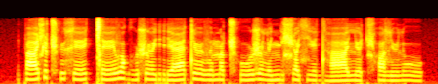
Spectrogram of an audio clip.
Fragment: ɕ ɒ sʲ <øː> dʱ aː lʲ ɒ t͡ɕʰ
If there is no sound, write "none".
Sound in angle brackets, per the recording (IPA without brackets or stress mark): eː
